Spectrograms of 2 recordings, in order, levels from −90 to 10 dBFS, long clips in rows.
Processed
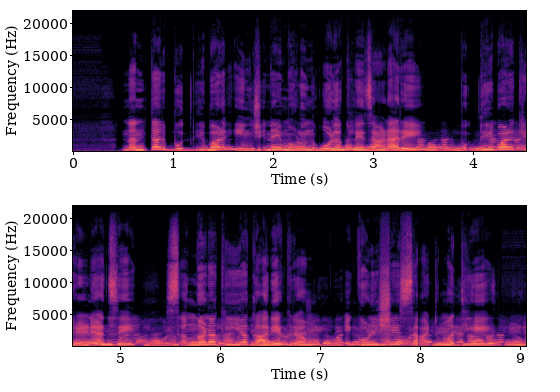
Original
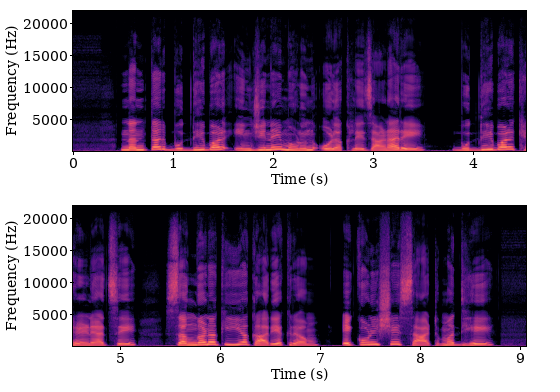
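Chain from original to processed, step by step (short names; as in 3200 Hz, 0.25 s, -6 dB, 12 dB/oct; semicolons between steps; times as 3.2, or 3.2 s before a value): delay with a stepping band-pass 0.721 s, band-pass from 270 Hz, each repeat 0.7 oct, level 0 dB; auto swell 0.153 s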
